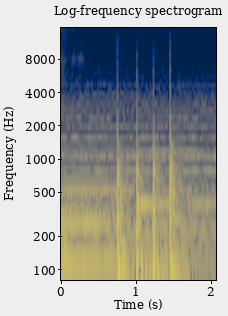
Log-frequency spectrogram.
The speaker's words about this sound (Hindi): assignment बस शुरू ही किया था कि अचानक से मेरे दरवाजे पे दस्तक हुई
